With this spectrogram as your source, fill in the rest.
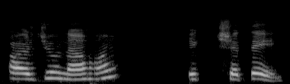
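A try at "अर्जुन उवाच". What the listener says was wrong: Not te. How can it be te?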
